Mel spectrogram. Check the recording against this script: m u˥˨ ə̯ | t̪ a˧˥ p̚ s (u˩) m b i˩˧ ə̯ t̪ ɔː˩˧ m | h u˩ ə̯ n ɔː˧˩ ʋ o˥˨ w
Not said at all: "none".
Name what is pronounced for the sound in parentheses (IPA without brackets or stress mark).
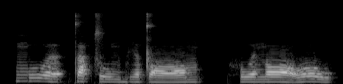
uː˩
